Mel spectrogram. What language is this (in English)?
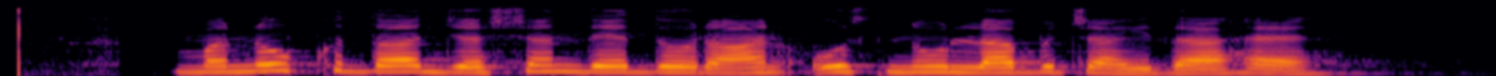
Punjabi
